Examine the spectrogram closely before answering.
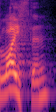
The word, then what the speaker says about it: Lewiston: I was working at CMVTI when you were running Lewiston, Maine, and it's pronounced Lewiston, just for anybody that's interested.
